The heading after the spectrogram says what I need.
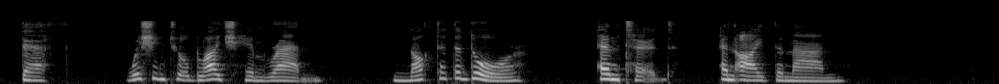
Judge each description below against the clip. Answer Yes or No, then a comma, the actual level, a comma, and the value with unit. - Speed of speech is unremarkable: No, slow, 90 wpm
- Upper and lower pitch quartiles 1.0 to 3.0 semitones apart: No, average, 5.0 semitones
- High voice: Yes, high, 195 Hz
